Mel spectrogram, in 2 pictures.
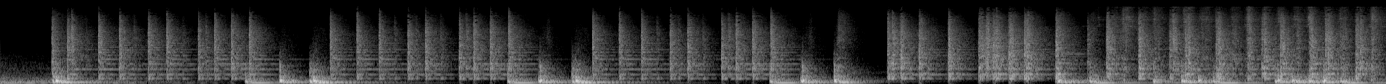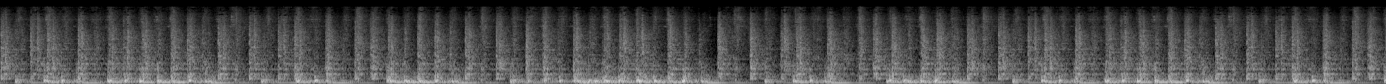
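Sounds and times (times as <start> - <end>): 
samba music: 0.5 - 9.2, 9.8 - 27.7.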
